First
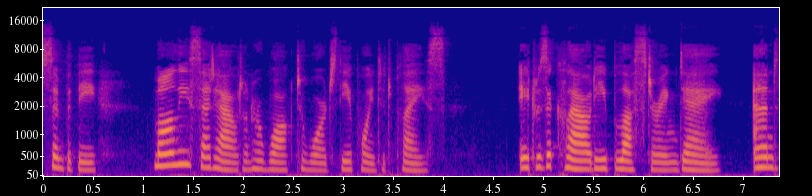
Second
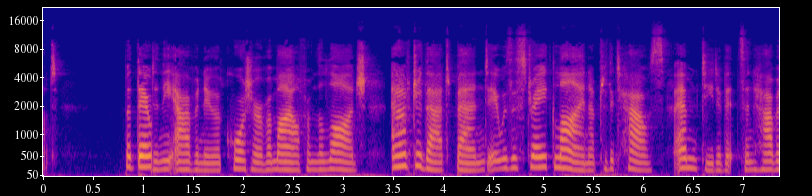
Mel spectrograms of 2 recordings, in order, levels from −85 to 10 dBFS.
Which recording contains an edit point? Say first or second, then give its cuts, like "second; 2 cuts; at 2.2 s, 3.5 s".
second; 5 cuts; at 1.1 s, 1.8 s, 3.4 s, 5.7 s, 6.3 s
